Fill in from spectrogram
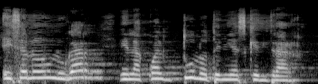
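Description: A woman's voice: sits high, moderate pace, mellow, in a large hall, slight background noise, natural voice. A woman voicing a stern but caring middle-aged father who talks in a firm, scolding way.

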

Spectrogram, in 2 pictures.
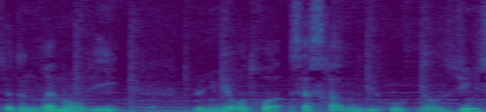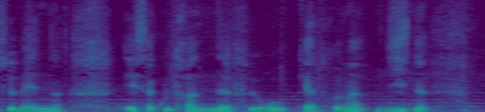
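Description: A man with a northern French accent hosts his own channel, narrating a casual unboxing in a chatty, relaxed way with lots of hesitations. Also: lowish voice, moderate pace. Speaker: channel host. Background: faint background music.

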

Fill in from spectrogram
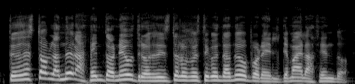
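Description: A man's voice: high voice, racing, a little mellow, smooth, dry recording. A man with a Spanish accent from Spain, hosting a podcast interview and telling stories in a joking manner. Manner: jokey storyteller, laughs often. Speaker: podcast host. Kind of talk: casual interview chat.

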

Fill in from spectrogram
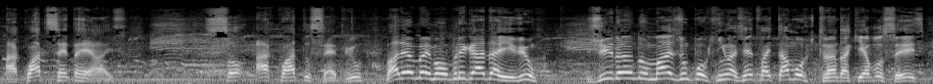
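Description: Brief: male vlogger, high voice, chatty and upbeat, loud market crowd behind. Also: expressive, moderate pace. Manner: chatty, upbeat, asks prices and repeats them. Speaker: vlogger touring a livestock market. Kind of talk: casual walk-around vlog with interviews. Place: crowded outdoor goat market.

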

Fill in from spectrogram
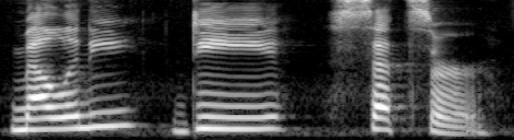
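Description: Serving as a commencement announcer, a woman reads out names in a formal ceremonial style, enunciating in a measured, deliberate way with pauses. Her voice is on the high side and animated.

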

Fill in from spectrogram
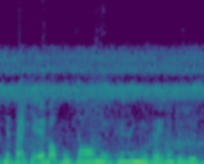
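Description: A woman plays a whiny girlfriend who keeps complaining and wants to leave. Her voice is high. She is recorded outdoors in the countryside with loud noise and insects behind her. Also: steady tone, racing, lightly acted. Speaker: husband's girlfriend. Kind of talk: staged family drama vlog.

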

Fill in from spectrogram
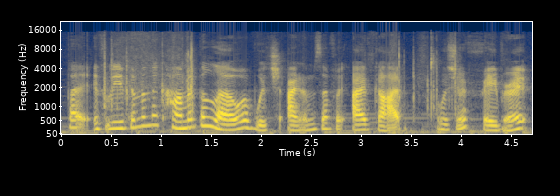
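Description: This young woman's voice is mid-range, animated and a bit bright, at a normal pace, with soft background music. She's an upbeat, chatty vlogger doing a casual haul in her bedroom, filming close on a phone at arm's length and using plenty of ums.

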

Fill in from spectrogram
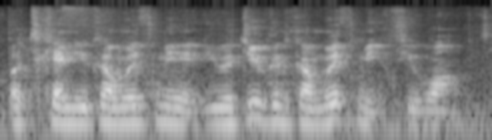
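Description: A man's voice: medium pitch, fairly even intonation, fast, faint music behind, close to an everyday voice. A man doing a brash, teasing spy woman with a put-on Russian accent.

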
